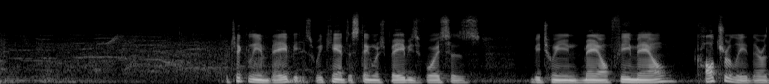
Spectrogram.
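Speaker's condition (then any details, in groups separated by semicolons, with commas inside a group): No condition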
